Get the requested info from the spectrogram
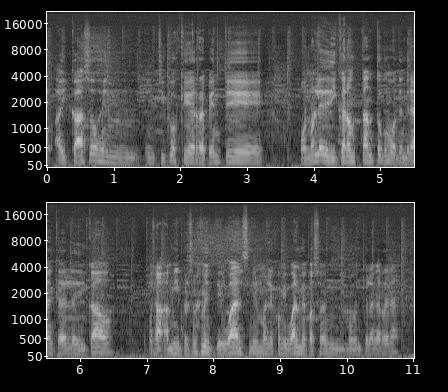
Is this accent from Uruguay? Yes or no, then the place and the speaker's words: no; Puerto Natales, Magallanes, Chile; De Puerto Natales.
